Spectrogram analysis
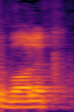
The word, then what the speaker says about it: walk: And L is silent before key in the word, like walk, W-A-L-K, we don't say walk, we say walk.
